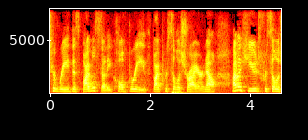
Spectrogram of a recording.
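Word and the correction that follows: Shirer: I'm pronouncing her name wrong, Shire.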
